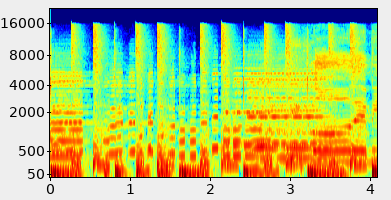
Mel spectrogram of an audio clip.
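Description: Norteño corrido instrumental break: an accordion plays a quick melodic run over a steady bass beat.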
